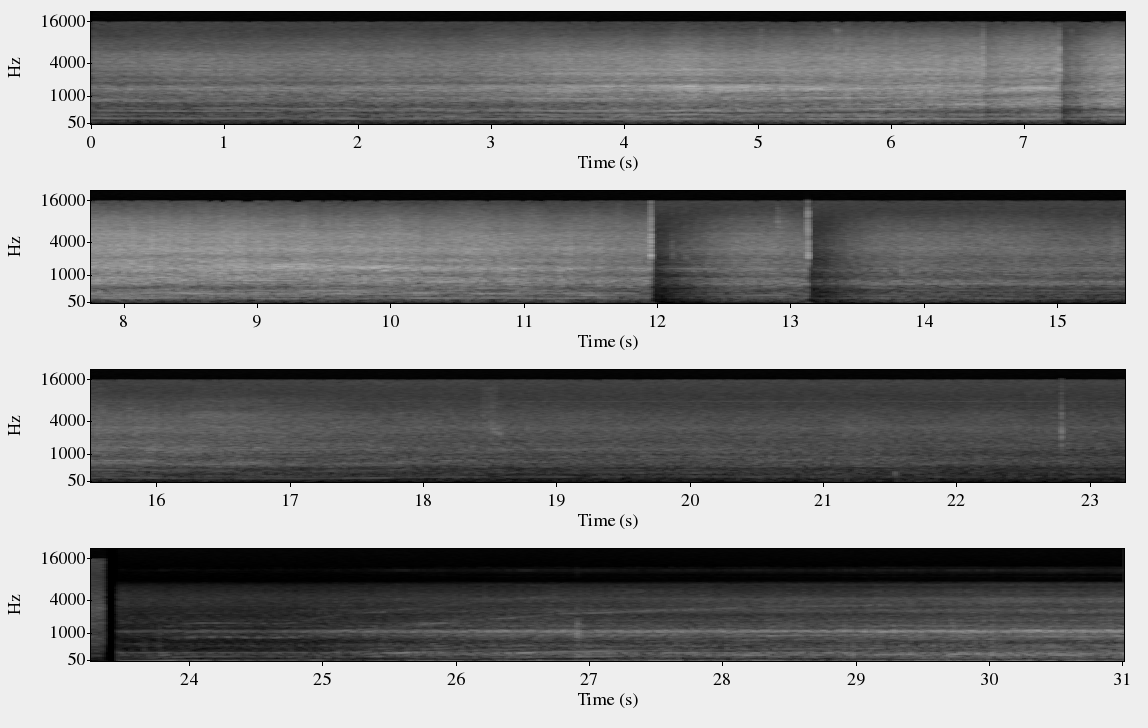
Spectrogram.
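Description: Four-wheel-drive vehicles driving off-road on a dirt track, engines running in low gear. In the first part one vehicle gets louder as it approaches. In the middle part another drives away. Near the end comes a steady engine rumble with some revving, heard from a camera mounted on a vehicle.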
